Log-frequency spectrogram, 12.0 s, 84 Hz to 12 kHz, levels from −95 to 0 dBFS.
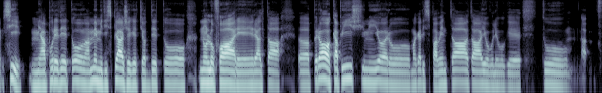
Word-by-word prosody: sì, 145 -10 -1
mi 130 -6 -4
ha 135 0 +4
pure 155 +2 +1
detto: 150 +1 -2
"Oh, 150 -2 +1
a 135 0 0
me 160 +2 +1
mi 150 - +1
dispiace 145 +1 +3
che 140 0 -2
ti 140 - -7
ho 140 - -1
detto 135 -1 -3 0.3
non 145 0 +2
lo 145 -1 +4
fare, 135 -2 +5
in - - -2
realtà, 135 0 0 0.4
ehm, 135 0 -3
però 175 0 +6
capiscimi, 155 -2 -1
io 150 -1 0
ero 135 -1 -4
magari 135 +1 -6
spaventata, 140 +1 0
io 135 -1 -3
volevo 125 0 -8
che 120 -1 -6 0.4
tu 130 -2 -5 0.3
a" - - -12 0.2
f - - -20
140 Hz, 160 wpm, -22 LUFS, 130-150 Hz, 0.4 s, però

